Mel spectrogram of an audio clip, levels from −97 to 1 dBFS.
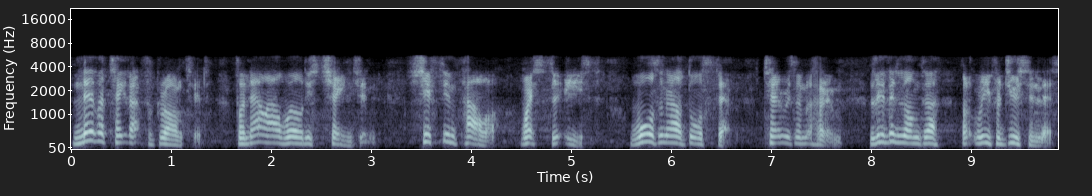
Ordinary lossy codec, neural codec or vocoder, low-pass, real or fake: none; vocoder, 22.05 kHz, 80 mel bands, HiFi-GAN; 5.4 kHz; fake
